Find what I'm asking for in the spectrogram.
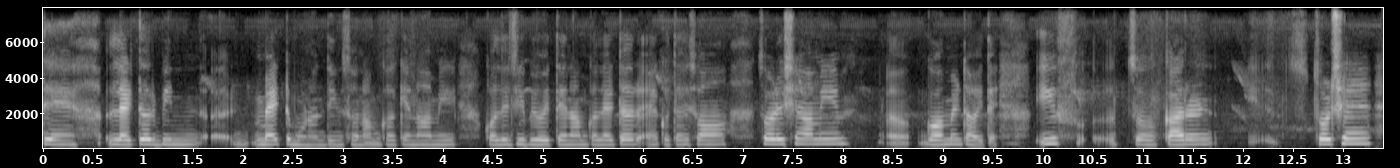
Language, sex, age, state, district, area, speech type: Goan Konkani, female, 18-30, Goa, Sanguem, rural, spontaneous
